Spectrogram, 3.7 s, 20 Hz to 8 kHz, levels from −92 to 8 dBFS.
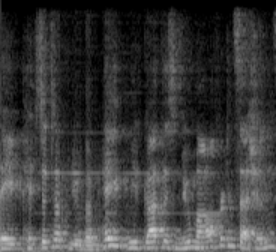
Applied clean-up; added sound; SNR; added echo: neural separator model SepFormer DNS4.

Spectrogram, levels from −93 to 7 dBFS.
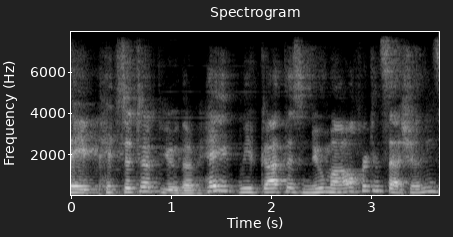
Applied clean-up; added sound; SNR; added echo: neural mask model DeepFilterNet 3.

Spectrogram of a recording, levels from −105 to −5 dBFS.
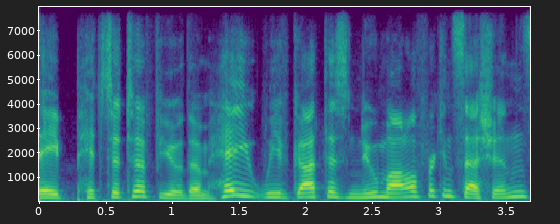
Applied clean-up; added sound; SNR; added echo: none; none; none; none.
